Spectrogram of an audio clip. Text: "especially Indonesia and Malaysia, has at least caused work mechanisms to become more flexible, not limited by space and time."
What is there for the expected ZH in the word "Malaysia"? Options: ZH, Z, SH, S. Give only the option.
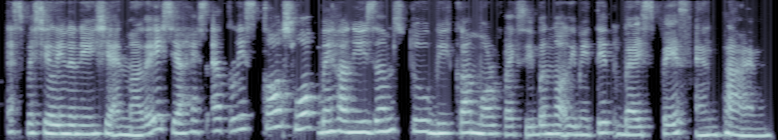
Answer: S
